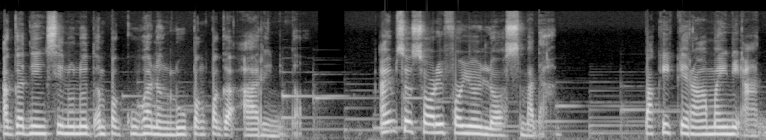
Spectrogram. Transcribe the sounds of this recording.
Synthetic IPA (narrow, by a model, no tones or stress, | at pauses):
ʔɐɡad̪̚nɐŋsɪnʊno̞d̪ɐŋpɐɡ̚kuːɦɐnɐŋluːpɐŋpɐɡa̰ʔaːɾinɪt̪o̞̰ | ʔajmsowsɔɹifɔɹjɔɹlɔsmɐd̪a̰m | pɐkikɪɾaːmɐjnɪʔan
